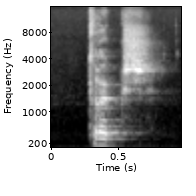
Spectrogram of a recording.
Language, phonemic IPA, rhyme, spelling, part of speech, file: Dutch, /ˈtryks/, -yks, trucs, noun, Nl-trucs.ogg
- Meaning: plural of truc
